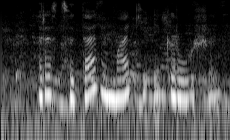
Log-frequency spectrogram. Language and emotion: Russian, neutral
